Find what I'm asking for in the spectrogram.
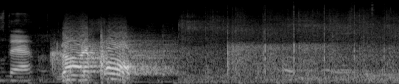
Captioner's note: applause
